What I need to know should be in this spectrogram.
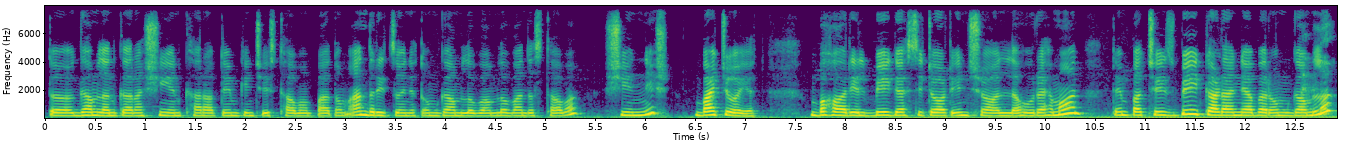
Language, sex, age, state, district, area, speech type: Kashmiri, female, 30-45, Jammu and Kashmir, Bandipora, rural, spontaneous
